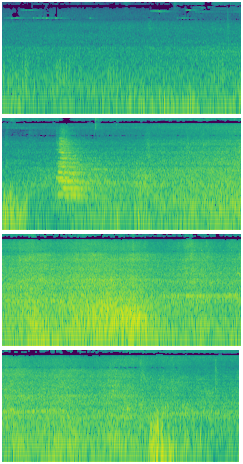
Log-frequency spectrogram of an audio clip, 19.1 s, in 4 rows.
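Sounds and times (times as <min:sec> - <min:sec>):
train rushing noise: 0:00.0 - 0:19.0
train horn blast: 0:05.8 - 0:07.3.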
